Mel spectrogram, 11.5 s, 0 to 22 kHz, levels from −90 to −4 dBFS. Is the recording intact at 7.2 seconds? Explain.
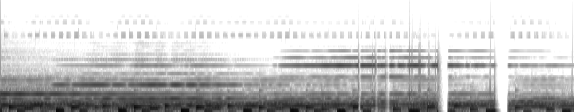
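No. At 7.2 seconds the audio is in a stretch of repeated stalls (stutter), from 7.15 to 7.80 s. Packets arrived late, so playback stalled four times, each gap filled by continuing the last sound for up to 80 ms. Unlike dropouts, nothing is lost; the audio drags and stutters.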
